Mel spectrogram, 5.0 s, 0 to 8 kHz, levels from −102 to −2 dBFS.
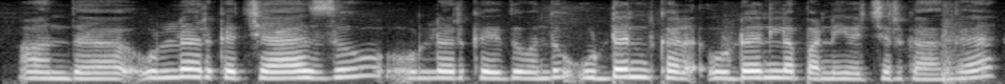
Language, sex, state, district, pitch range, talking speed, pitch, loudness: Tamil, female, Tamil Nadu, Nilgiris, 220-240 Hz, 165 wpm, 230 Hz, -16 LUFS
